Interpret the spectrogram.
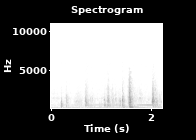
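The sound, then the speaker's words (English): A door being opened: a quick series of clunks and rattles from the latch and frame, fairly quiet, over a steady low hum with no one speaking. “the door, Muggavan.”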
